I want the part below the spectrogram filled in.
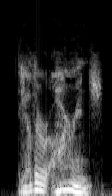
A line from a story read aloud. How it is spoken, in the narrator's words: he gasped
